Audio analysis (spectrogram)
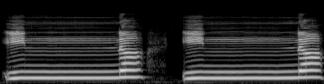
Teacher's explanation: جب ہم نے حمزہ کو نون کے ساتھ جوڑا تو شدت کے ساتھ اور پھر ہم نے غنہ کیا کیونکہ نون پر تشدید ہے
